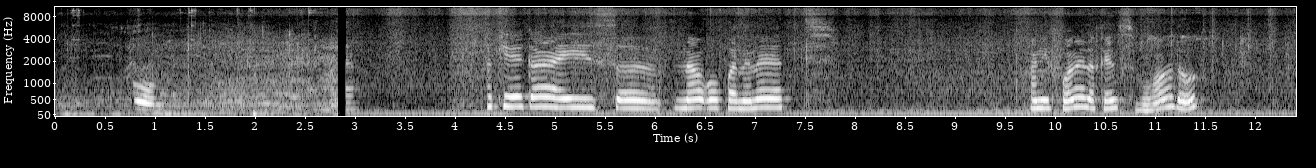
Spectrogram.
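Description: A woman speaks in a lilting, sing-song voice close by.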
